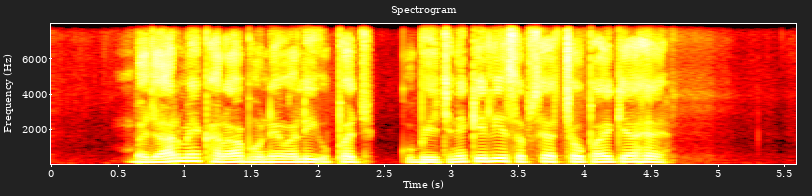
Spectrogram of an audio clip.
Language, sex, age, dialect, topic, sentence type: Hindi, male, 18-24, Garhwali, agriculture, statement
